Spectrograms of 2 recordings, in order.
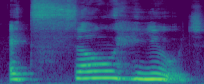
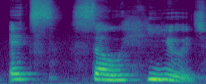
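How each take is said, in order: First: One single S sound joins the words. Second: Two separate S sounds are said. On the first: The speaker calls it right. "we connect them with a single S sound" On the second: The speaker calls it wrong. "We don't say it's so huge"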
